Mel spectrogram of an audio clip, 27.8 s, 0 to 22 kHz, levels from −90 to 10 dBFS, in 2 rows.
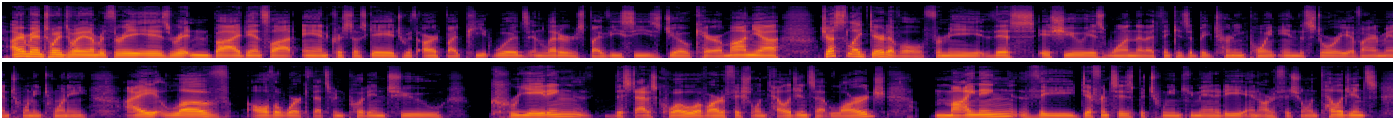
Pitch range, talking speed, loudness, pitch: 95-115 Hz, 160 wpm, -23 LUFS, 105 Hz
